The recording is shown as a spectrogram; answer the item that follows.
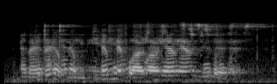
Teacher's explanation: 프가 대기음이기 때문에 쉬에 가까운 음으로 들리겠죠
